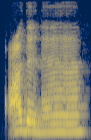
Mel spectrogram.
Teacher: عین پہ زبر ہے، دال ساکن ہے اور دال قلقلہ ہوگا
